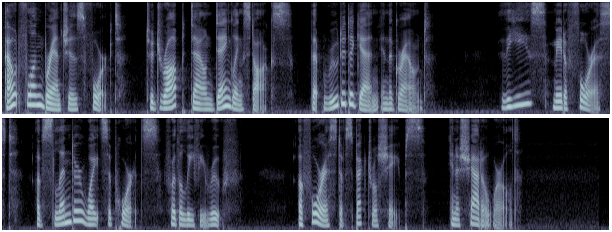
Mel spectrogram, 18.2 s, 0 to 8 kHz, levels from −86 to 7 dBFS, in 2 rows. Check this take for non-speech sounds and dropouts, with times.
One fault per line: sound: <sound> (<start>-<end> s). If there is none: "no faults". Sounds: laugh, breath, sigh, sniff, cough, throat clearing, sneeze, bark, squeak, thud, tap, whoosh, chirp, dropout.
no faults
